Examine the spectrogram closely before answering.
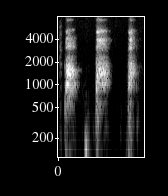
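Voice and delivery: "pa, pa, pa" as unvoiced puffs; voiceless P. Shown as a demonstration. Teacher showing P is not voiced, whispered puffs. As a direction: pop "pa, pa, pa" with breath only. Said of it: "no es sonoro".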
